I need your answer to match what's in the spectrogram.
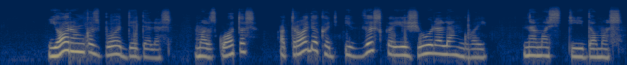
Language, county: Lithuanian, Kaunas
